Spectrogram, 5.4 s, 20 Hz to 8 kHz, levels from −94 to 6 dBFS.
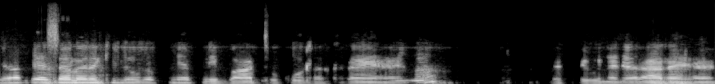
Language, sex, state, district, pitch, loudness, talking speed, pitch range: Hindi, male, Uttar Pradesh, Gorakhpur, 140 Hz, -15 LUFS, 210 wpm, 125-160 Hz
